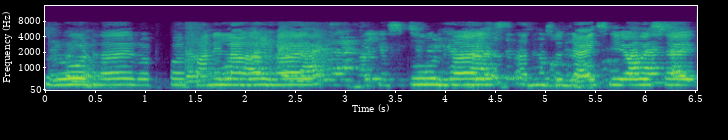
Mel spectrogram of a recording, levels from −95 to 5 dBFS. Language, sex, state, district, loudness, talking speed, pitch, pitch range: Hindi, female, Bihar, Sitamarhi, -14 LUFS, 140 wpm, 250 Hz, 240-260 Hz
